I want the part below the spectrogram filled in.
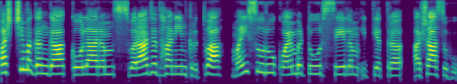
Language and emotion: Sanskrit, neutral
